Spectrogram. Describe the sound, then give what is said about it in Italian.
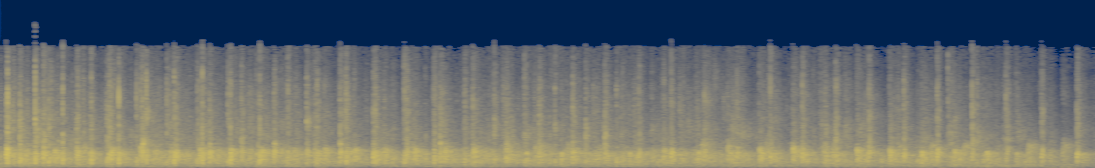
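Sustained audience applause welcoming a young blues composer and songwriter. Many hands clap in a dense, steady patter at an even loudness for the full eleven seconds, with no voices rising above it. “eccola qua, la accoglierei con un applauso.”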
